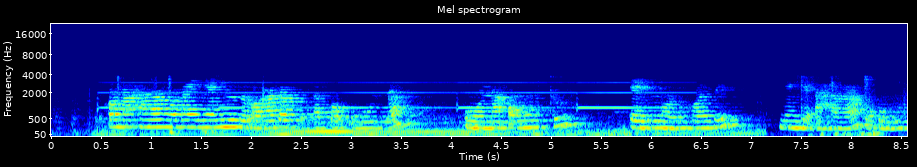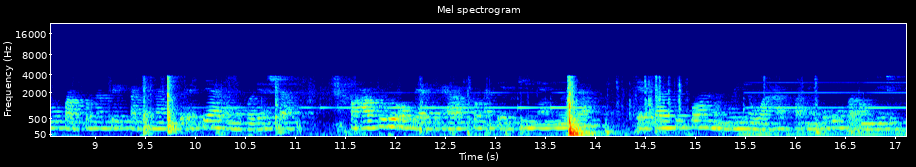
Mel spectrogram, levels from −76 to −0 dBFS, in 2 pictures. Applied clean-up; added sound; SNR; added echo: none; Slam / Engine starting; 0 dB; reverberation time 0.7 s.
